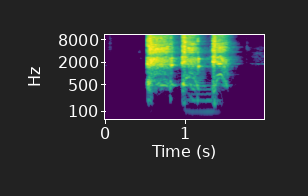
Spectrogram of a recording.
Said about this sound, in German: Wir nehmen jetzt auch schon sehr lange auf und ich glaube, jeder kennt diesen Moment, wenn es vom Husten her dann einfach irgendwann immer schlimmer wird.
